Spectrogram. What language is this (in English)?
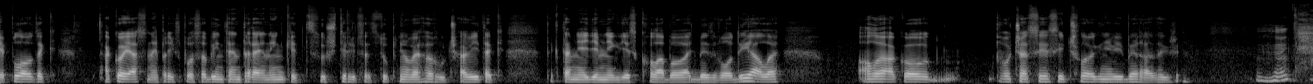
Slovak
